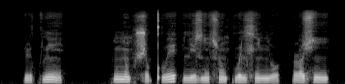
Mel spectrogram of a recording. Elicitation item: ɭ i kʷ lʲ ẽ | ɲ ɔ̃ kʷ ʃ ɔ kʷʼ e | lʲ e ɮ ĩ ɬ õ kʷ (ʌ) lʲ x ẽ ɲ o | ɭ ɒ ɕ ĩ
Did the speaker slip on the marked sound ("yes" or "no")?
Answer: no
